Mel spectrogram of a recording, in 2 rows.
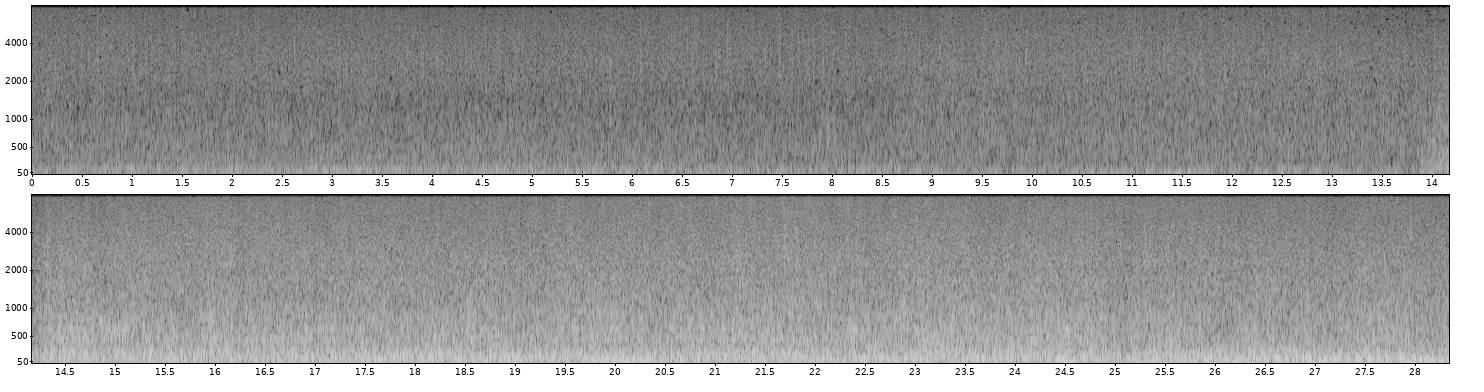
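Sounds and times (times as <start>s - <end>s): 
rain: 0.0s - 28.3s.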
